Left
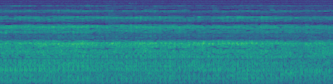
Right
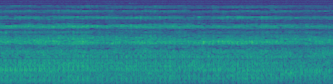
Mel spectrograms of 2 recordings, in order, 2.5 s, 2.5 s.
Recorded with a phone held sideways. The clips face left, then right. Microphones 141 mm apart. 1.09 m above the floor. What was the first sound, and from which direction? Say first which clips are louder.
An engine running: right 1 dB; 10° right (ahead or behind).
